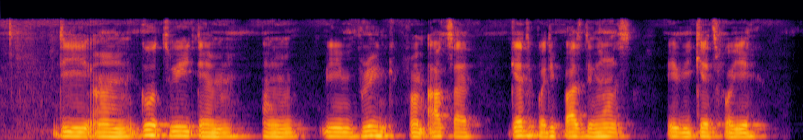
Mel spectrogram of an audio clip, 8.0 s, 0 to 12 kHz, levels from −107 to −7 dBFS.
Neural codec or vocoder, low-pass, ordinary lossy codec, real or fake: codec, 16 kHz, 16 kbps, FunCodec, trained on Chinese and English, 50 frames a second; 7.2 kHz; none; fake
